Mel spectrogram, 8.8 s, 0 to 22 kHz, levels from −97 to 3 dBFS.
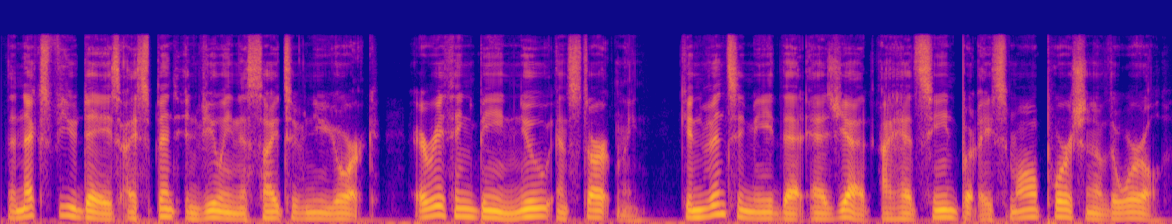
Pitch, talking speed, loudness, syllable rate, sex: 100 Hz, 225 wpm, -18 LUFS, 5.1 syllables/s, male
